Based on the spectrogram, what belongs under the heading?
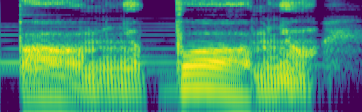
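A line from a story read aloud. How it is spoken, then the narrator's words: Annoyed muttering. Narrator (Russian): с досадой пробормотал Данилов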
